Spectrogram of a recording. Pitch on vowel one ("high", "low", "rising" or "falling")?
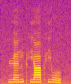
rising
